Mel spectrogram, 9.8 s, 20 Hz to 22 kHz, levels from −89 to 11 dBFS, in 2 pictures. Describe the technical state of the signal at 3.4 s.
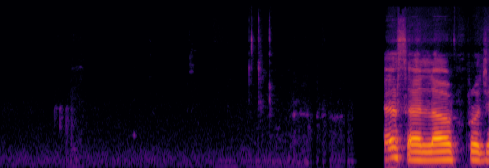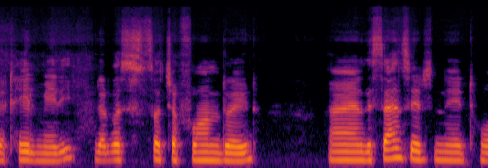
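At 3.4 s the speech sounds choppy, with small pieces dropping out. This is repeated packet loss (robotic sound), running from 3.07 to 3.49 s. Four gaps hit the stream in quick succession, the longest 83 ms. Each hole is papered over by stretching the last received sound forward, so about 42% of that span is synthetic fill rather than real signal, which gives the choppy texture.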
